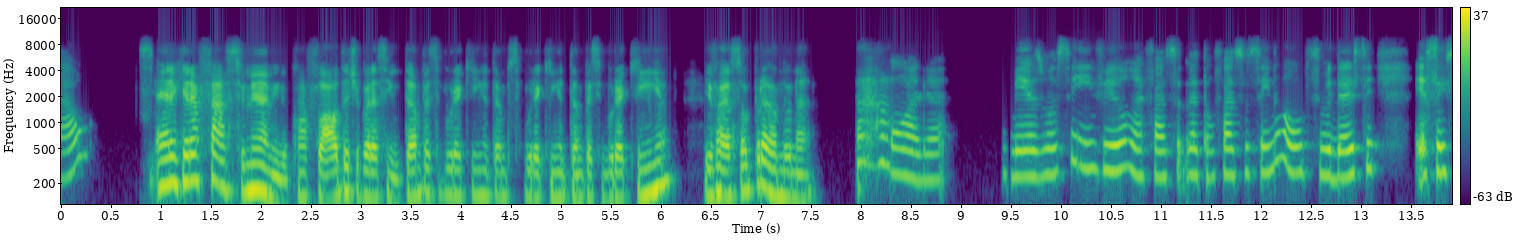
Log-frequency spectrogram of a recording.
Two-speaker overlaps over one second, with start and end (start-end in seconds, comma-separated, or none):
none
